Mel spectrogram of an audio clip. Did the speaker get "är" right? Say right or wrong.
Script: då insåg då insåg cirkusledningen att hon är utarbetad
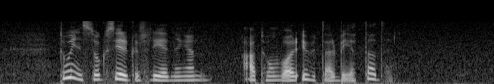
wrong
